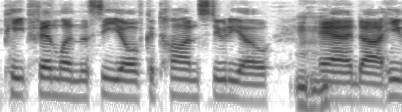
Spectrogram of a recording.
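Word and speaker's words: Catan: the settlers of how do you say it Katon there you go all right is there another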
